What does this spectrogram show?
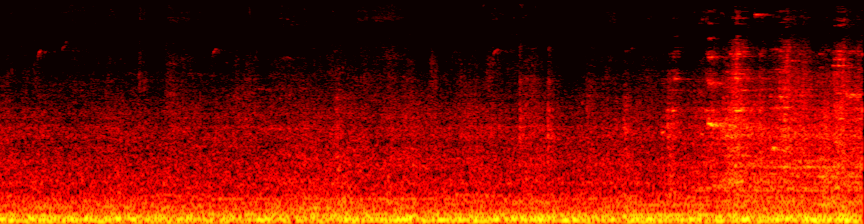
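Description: Freight train of double-stack container cars rolling slowly across a steel girder bridge: a steady low rumble, with higher metallic screeching from the wheels joining in about seven seconds in.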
